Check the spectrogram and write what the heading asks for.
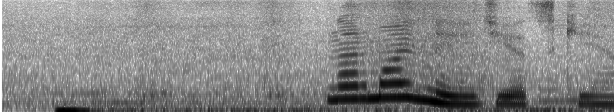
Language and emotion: Russian, sad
